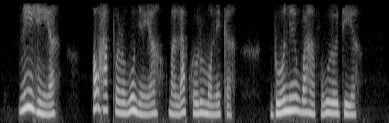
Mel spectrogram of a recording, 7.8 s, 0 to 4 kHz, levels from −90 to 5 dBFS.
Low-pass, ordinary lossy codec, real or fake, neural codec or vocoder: 3.6 kHz; MP3, 24 kbps; fake; codec, 16 kHz in and 24 kHz out, 0.6 kbps, FocalCodec, streaming, 4096 codes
